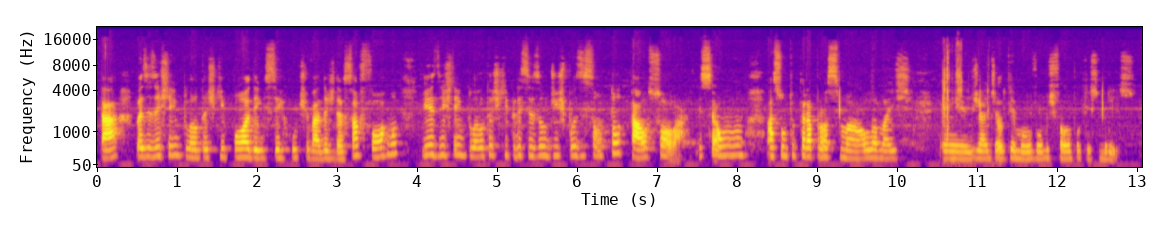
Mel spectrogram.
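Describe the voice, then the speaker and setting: A woman's voice: medium pitch, steady tone, normal speed, gravelly, slight background noise. A woman with a Brazilian Portuguese accent teaching a science lesson to sixth graders, congested from a cold and often checking in with her class. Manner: explanatory, checks in with frequent "tá?" and "né?".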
